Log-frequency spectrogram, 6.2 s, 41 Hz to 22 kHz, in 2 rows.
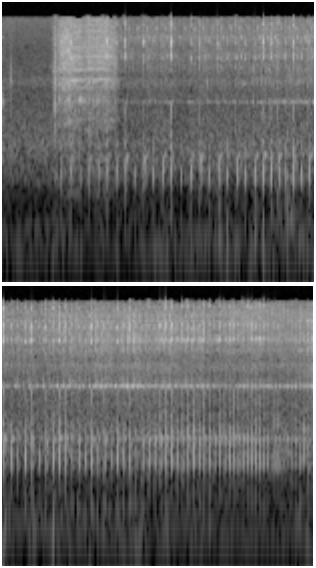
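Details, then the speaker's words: Tractor-engine kit T26 in 3 °F (-13 °C) cold after valve job, rocker arm and carb adjustments: quick uneven popping that never catches, coughing and sputtering; sounds very flooded, carb freezes up once it tries to run on its own. "that sounds very flooded"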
